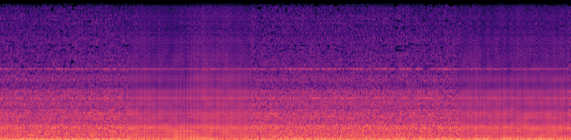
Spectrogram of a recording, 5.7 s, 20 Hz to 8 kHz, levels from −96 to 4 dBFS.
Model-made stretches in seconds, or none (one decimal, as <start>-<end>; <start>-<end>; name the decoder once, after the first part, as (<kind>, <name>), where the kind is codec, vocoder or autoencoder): 1.3-2.5 (vocoder, Vocos); 4.6-5.7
